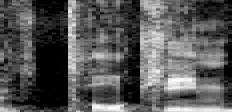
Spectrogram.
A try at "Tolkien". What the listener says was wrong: Tolkien. Tolkien. No, you don't say it like Ian. It's pronounced Tolkien. E-I-N. Well, no, it's Tolkien if you really want to get specific about it.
